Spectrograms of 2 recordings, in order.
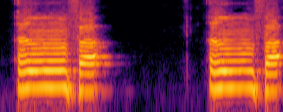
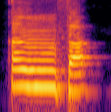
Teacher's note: انفا، انفا، اب کہہ رہا ہوں میں، اس کے بعد فا بولنے کی تیاری کر رہا ہوں، ہونٹ کو دانت پہ لگاتے ہوئے، اور اس دوران ناک سے غنہ کر رہا ہوں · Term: اخفا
